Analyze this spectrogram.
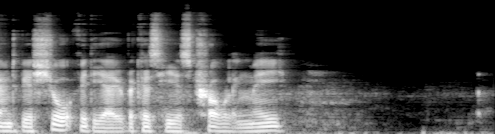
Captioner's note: sighs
